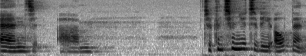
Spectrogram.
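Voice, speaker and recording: In a New York accent, a woman speaks with a calm tone. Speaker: psychotherapist and mindfulness teacher. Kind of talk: interview answers. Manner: calm, reflective.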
